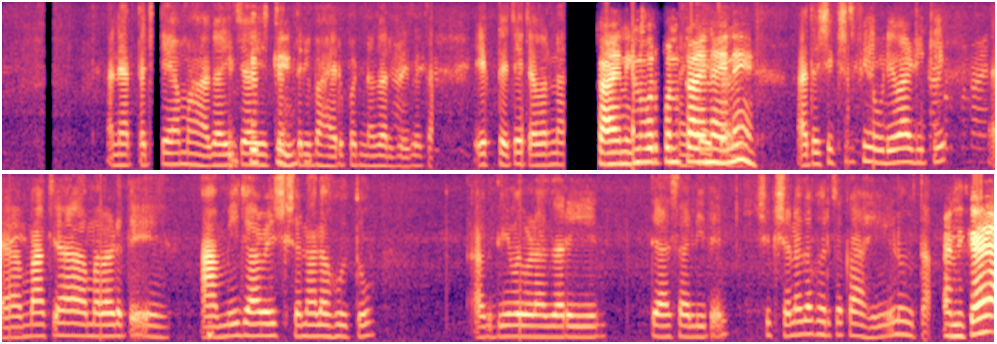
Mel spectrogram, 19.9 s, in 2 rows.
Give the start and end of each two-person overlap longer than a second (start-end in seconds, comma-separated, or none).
none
